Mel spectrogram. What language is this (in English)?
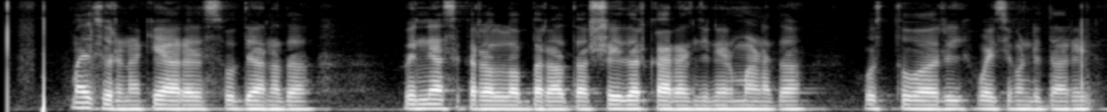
Kannada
